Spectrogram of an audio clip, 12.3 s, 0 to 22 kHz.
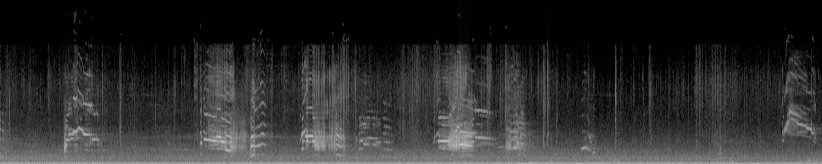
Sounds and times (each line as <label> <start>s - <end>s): Traffic 0.0s - 12.3s
pigeons eating bread crumbs 0.0s - 12.3s
seagulls 0.9s - 1.6s
seagulls 2.9s - 8.0s
seagulls 11.7s - 12.3s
